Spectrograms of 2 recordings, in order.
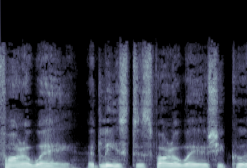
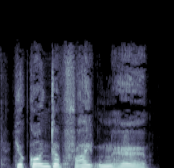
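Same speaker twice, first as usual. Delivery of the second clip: ordinary delivery, nothing marked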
